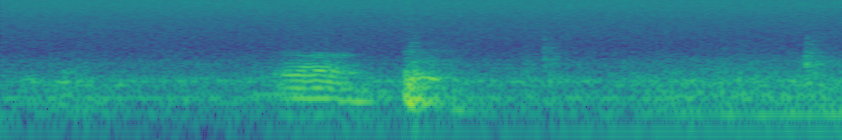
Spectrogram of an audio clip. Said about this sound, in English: I'm going to open the door again. Please.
